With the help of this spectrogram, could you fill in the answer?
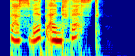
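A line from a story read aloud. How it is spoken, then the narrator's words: Whisper. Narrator (German): flüsterte Liliana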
